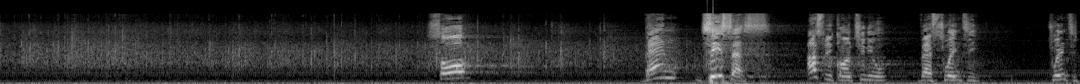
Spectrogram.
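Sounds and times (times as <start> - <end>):
audience clapping: 0.0 - 6.7
speech: 4.3 - 4.8, 6.5 - 9.9, 10.5 - 10.8.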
